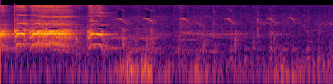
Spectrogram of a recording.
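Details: Red junglefowl at a site where a decoy rooster is kept to lure wild junglefowl, in the evening: a short, harsh crow rises and falls during the first second, then a brief second burst; faint chirps and rustling follow.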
